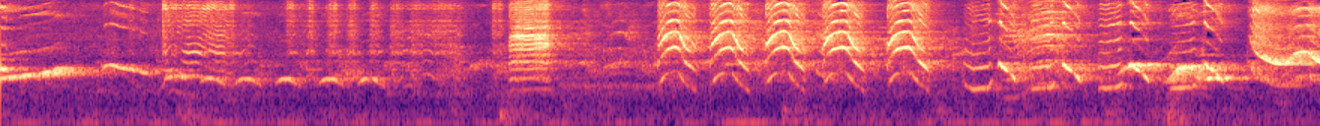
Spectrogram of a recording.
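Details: Laughingthrush (khướu mun) song: sliding whistles lead into a run of evenly spaced, arching chirps repeated about twice a second, then more whistled phrases. A low hum runs faintly throughout.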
